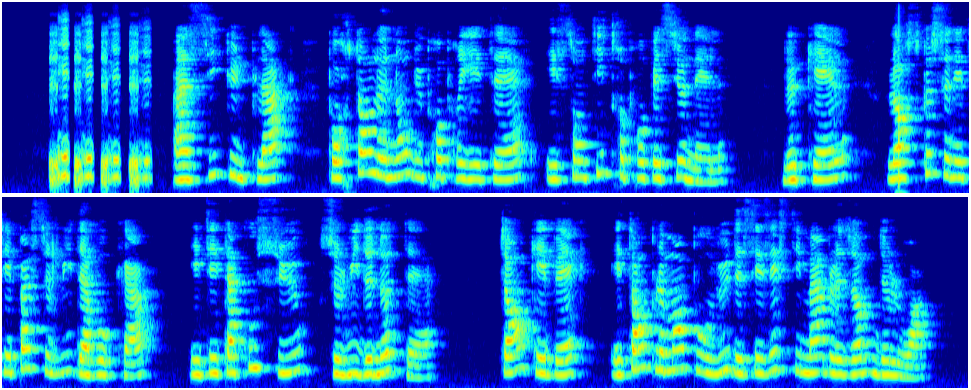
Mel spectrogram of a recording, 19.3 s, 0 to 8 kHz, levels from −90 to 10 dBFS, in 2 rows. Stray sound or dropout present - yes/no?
yes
